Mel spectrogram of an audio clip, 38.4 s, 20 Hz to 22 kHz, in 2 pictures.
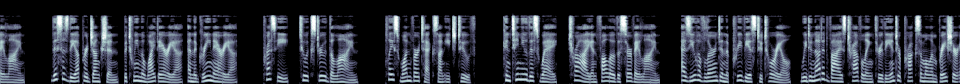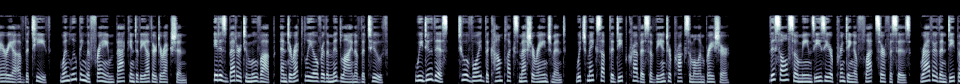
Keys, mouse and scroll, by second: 5.7 e, 8.2-10.1 shift+middle drag, 10.1 e, 11.7 e, 13.4 shift+middle click, 14.3 e, 15.0 e, 16.1 shift+middle click, 16.5 e, 16.9 e, 17.2 shift+middle click, 17.5 e, 17.9-19.3 middle drag, 20.8 g, 24.1 e, 24.7 e, 25.1 middle click, 25.8 e, 26.2 e, 26.9-28.4 shift+middle drag, 31.4-35.0 scroll up 1.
